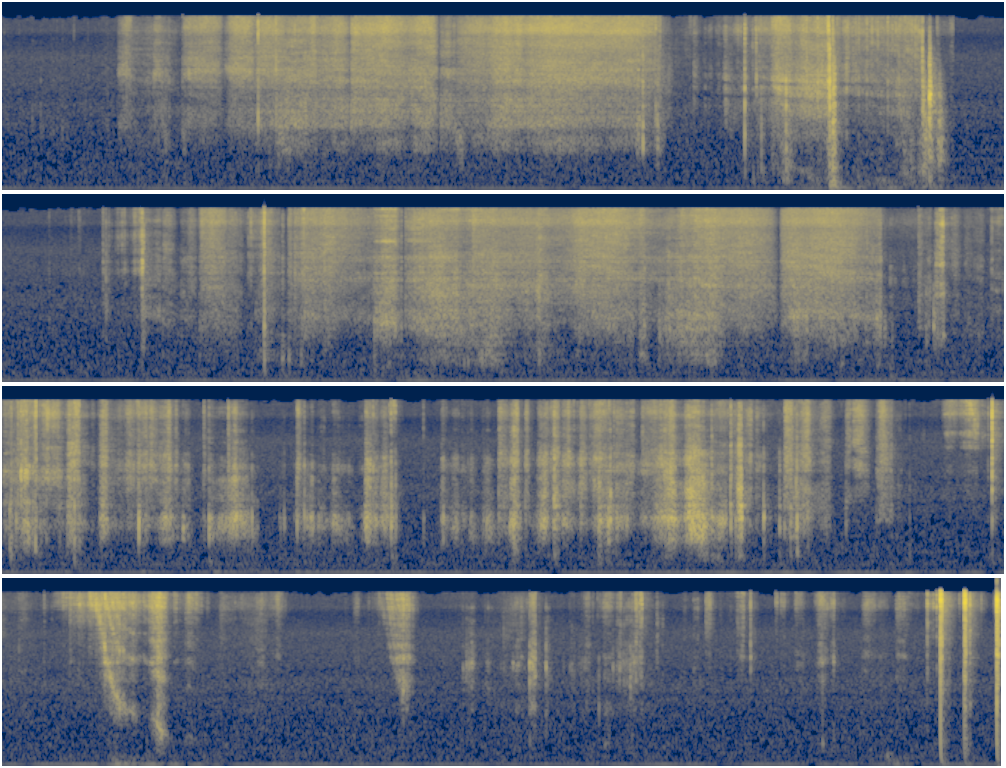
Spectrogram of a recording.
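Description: Paper and sticker sheets handled for journal decorating: spells of rustling and rubbing lasting a few seconds, broken by sharp clicks and taps. After about twenty seconds the rustling gives way to scattered clicks, the loudest near the end.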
